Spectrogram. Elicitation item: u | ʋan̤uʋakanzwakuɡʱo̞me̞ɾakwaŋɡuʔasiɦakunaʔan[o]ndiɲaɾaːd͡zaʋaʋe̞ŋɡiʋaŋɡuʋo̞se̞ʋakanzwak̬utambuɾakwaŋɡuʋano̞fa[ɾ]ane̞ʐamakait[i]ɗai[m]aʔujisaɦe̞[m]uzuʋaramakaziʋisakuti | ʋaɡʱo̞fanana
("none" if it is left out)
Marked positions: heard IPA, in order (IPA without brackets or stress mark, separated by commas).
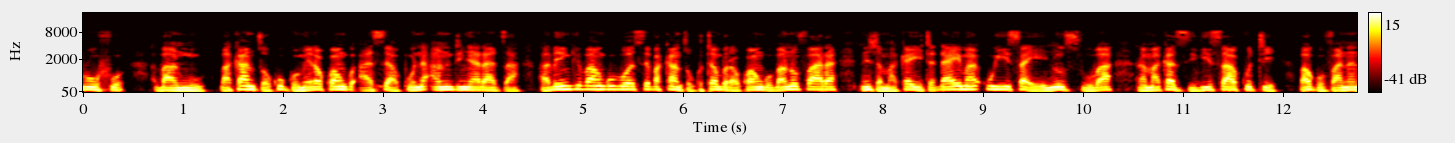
o, ɾ, a, m, ɲ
